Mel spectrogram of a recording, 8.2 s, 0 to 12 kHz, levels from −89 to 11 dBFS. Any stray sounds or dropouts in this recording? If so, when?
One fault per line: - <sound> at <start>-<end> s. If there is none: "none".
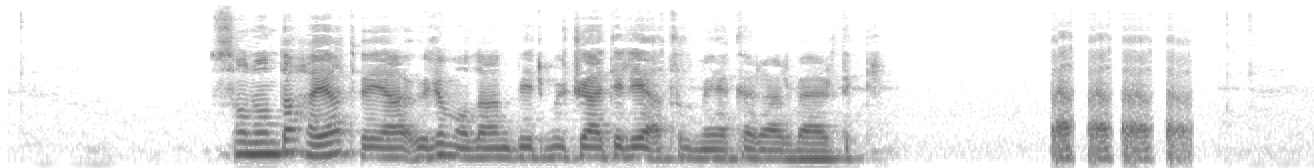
- laugh at 6.6-7.5 s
